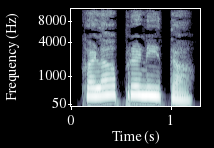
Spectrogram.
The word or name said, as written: ಕಳಾಪ್ರಣೀತ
